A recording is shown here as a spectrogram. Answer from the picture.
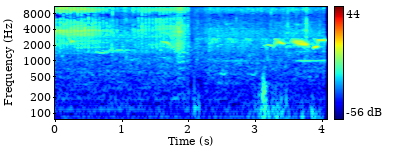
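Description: Outdoor ambience with a few short bird chirps, most of them near the end, over a steady low rumble of wind on the microphone; low thumps of handling or footsteps come in about three seconds in.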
